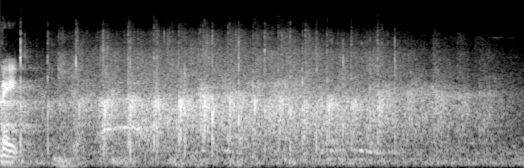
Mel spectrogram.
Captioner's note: attendees clapping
